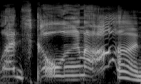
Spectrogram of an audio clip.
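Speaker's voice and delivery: very high, creaky, silly duck voice. Recalling playing a stupid duck in the show Story Theater, talking like a duck. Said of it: "talk like a duck".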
